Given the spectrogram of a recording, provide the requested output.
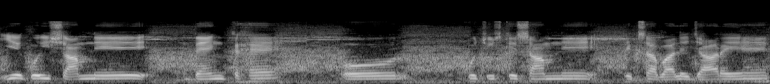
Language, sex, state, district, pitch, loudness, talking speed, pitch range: Hindi, male, Bihar, Sitamarhi, 135 Hz, -18 LUFS, 110 wpm, 125-140 Hz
